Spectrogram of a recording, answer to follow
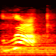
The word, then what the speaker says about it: wrap: And letter W is silent in the words wrong and wrap.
